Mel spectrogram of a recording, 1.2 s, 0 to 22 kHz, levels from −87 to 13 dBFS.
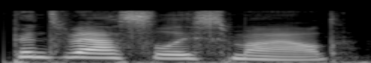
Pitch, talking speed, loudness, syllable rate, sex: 220 Hz, 145 wpm, -17 LUFS, 5.9 syllables/s, female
